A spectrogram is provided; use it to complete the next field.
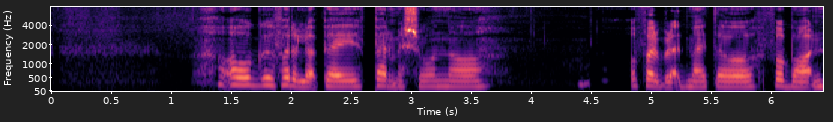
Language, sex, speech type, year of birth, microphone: Norwegian, female, spontaneous, 1986, Shure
